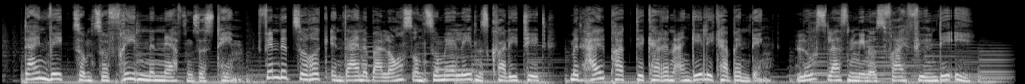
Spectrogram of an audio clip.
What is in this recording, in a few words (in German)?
Funkspot; Heilpraxis Binding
